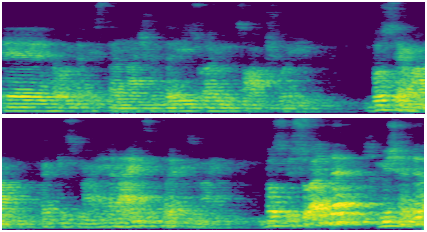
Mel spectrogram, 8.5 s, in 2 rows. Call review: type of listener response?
listening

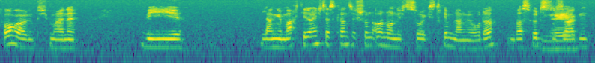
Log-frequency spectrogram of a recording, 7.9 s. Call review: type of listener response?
listening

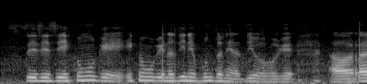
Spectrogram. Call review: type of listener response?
listening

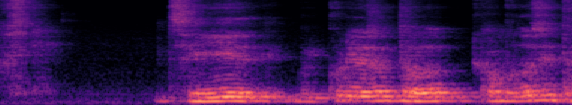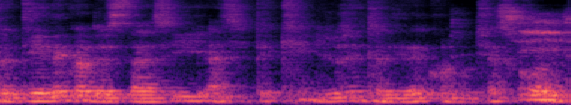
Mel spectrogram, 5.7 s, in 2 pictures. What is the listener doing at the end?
taking over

